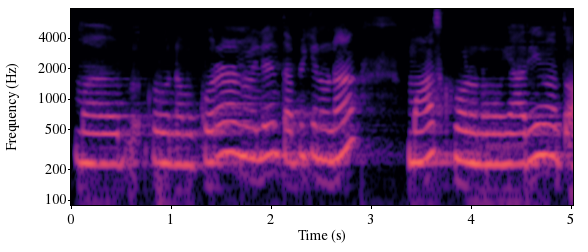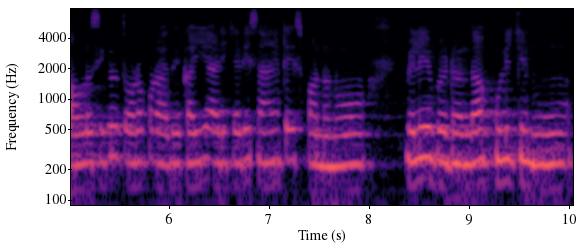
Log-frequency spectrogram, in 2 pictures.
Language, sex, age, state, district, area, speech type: Tamil, female, 18-30, Tamil Nadu, Cuddalore, rural, spontaneous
